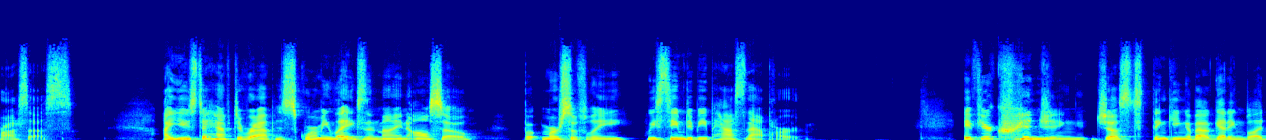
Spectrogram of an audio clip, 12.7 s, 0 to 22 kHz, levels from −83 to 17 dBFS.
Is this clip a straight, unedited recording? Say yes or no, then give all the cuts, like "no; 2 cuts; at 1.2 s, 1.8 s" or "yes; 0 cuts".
yes; 0 cuts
